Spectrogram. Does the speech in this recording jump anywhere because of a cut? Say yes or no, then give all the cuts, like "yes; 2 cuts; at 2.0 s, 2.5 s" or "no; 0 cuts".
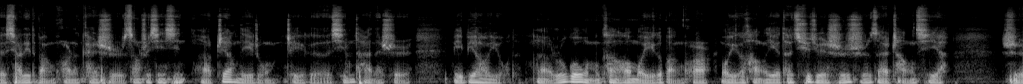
yes; 1 cut; at 7.1 s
